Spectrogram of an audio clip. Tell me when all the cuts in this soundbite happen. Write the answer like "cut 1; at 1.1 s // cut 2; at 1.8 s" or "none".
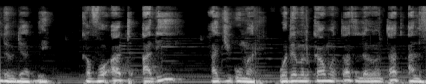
cut 1; at 2.7 s

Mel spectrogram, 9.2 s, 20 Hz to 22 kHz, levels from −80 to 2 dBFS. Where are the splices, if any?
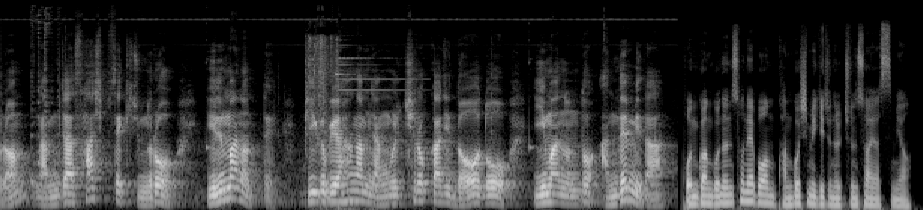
cut 1; at 6.7 s

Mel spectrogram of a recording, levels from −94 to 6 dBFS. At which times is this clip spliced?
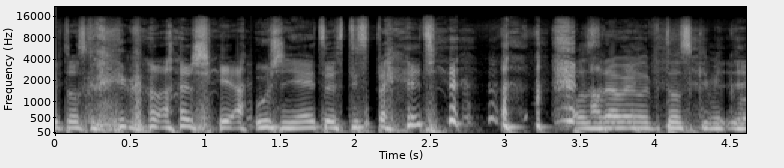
cut 1; at 1.3 s

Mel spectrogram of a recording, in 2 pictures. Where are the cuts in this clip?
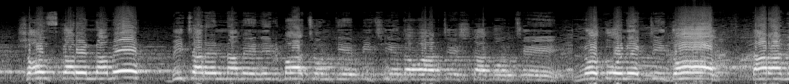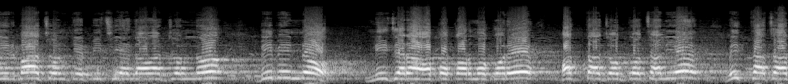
cut 1; at 5.6 s

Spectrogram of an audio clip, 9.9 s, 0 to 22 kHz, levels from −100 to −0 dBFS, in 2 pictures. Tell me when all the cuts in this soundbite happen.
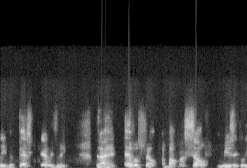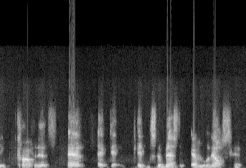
cut 1; at 3.2 s // cut 2; at 5.2 s // cut 3; at 6.1 s

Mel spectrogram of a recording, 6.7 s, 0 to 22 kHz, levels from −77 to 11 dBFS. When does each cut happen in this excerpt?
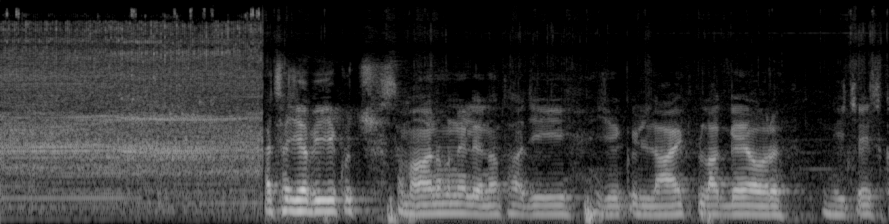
none

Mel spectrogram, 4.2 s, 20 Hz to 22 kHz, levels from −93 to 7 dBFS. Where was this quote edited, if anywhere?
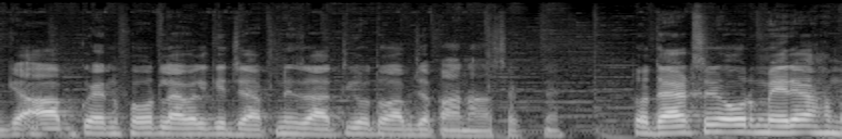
none

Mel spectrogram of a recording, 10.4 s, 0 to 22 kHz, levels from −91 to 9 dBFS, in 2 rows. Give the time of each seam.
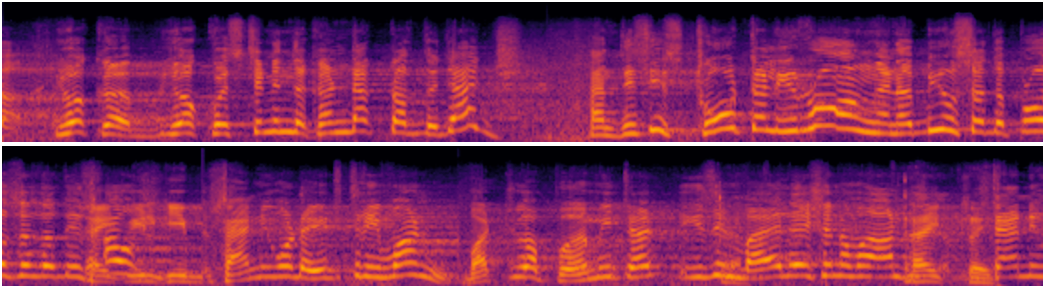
cut 1; at 6.2 s // cut 2; at 7.4 s

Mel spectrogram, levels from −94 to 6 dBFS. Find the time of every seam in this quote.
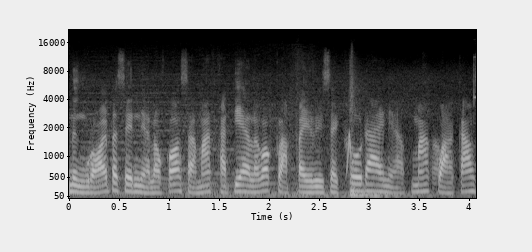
none

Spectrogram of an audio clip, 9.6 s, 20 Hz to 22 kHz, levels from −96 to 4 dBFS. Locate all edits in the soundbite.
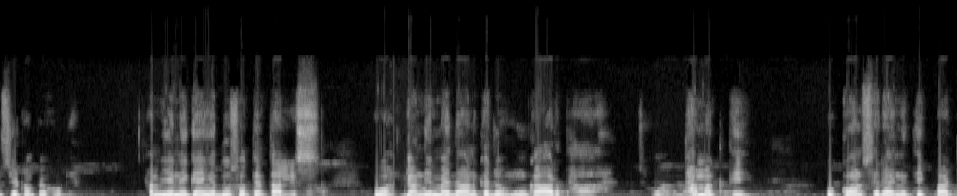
cut 1; at 3.9 s

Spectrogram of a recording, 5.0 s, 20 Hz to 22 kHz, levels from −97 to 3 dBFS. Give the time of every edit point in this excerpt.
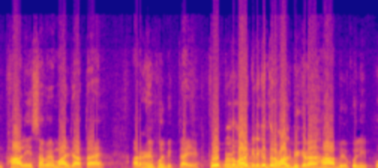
none

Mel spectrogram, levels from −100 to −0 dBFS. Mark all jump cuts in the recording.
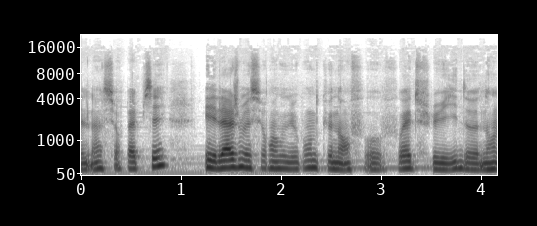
none

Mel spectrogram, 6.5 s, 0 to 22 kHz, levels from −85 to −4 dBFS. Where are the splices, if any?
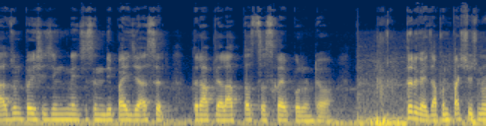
cut 1; at 4.6 s

